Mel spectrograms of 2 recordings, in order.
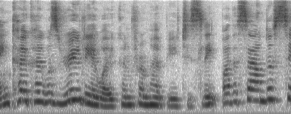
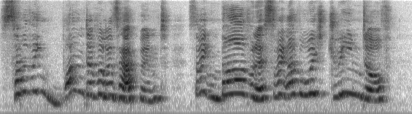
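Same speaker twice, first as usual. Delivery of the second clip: very high, loud squeaky voice; 10 semitones higher, 6 dB louder than usual. Fuzzy, dancing a little jig to the music, tells Coco his news, squeaking. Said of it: "Fuzzy squeaked".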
